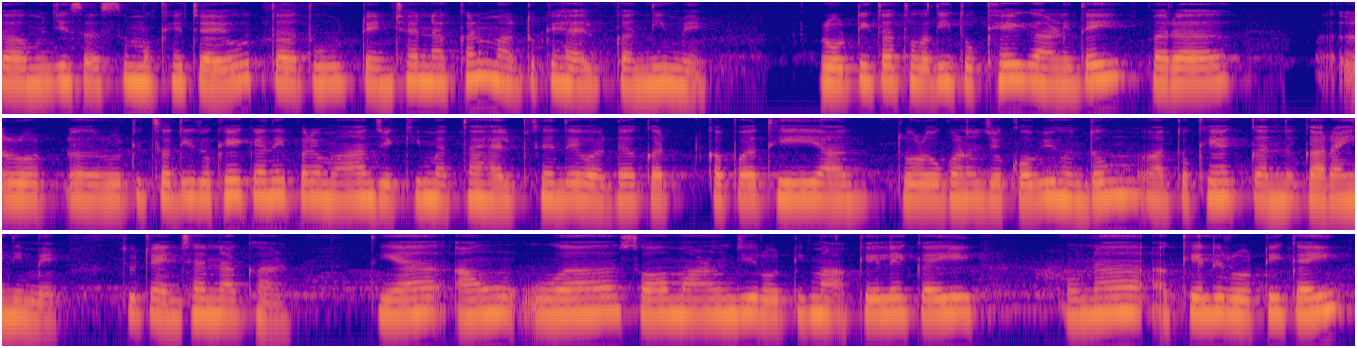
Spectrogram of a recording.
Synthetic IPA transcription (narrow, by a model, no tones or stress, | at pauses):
t̪ɐmʊ̃ɦɪ̃ɲd͡ʑisɐs̆mũːkʰet͡ɕɐjot̪ɐt̪ʰuʈẽːnʃənːɐkʰəɽ̃mãt̪oːkʰeɦɛlpkɐ̃nd̪imẽ | ɾoːʈit̪ɐt̪ʰod̪it̪ʊkʰeɡaːɽ̃ĩd̪ɐipɐɾ | oɾoːʈit̪ʰɐd̪it̪ʊkʰekɐ̃nd̪ipɐɾmãd͡ʑeːkimɐ̃t̪ʰãɦɛlpt̪ʰĩːnd̪eʋɐɖʱəkɐkɐpət̪ʰijãt̪ʰoːɽoɡʱɐɽ̃od͡ʑeːkobɪɦʊ̃ːnd̪ʊmmãt̪oːkʰekɐɡɐɾaːĩːnd̪imẽ | t̪ʰuʈẽːnʃənːɐkʰəɽ̃ʊ | t̪iːə̃aːũʔʊɦəsɔːmaːɳ̤ʊnɪ̆d͡ʑiːɾoːʈimãɐkeːlekɐi | ʊnəɐ̰keːlɾoːʈikɐiː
